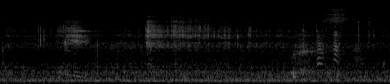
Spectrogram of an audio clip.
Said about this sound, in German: Es brennt irgendwie einfach. Kacke, pass auf das Feuer auf.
